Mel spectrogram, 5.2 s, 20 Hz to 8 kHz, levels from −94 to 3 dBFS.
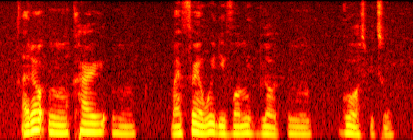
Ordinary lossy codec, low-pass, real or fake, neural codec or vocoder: none; none; real; none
